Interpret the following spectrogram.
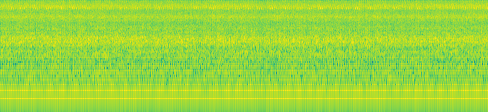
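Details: Honda GCV engine on a Poulan mower with oil in the air filter and muffler; still on choke and not fully warmed, smoking as oil burns off: steady even drone at constant pitch with no stumbles or surging; running normally.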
